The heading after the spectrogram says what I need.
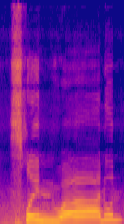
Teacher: آپ نے دیکھا ان چاروں مثالوں میں نون ساکنہ کے بعد اسی کلمے میں حرف یا واو آئے تو ہم نے نون ساکنہ کو اس کے مخرج اور صفات کے ساتھ ظاہر کر کے پڑھا۔ اس قاعدے کو تجوید کی اصطلاح میں اظہار مطلق کہا جاتا ہے۔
